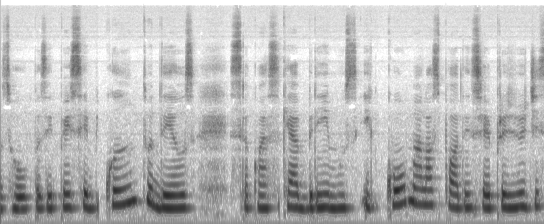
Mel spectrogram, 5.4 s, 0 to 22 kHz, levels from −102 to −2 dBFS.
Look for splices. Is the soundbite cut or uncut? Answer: cut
